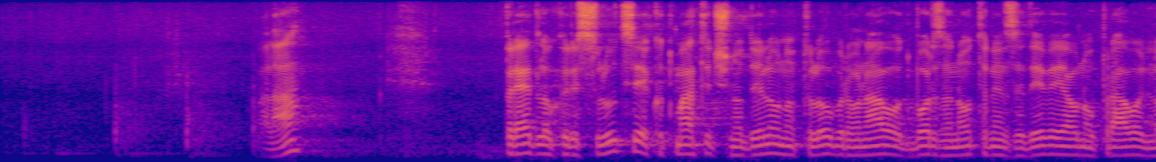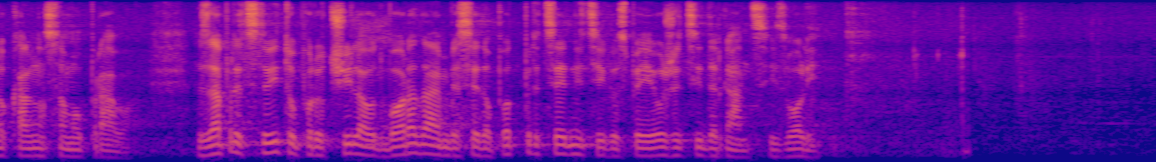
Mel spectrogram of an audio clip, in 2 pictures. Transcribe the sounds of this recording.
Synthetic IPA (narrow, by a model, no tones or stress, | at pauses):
xʋaːla | pɾɛːd̪lɔkɾɛsoluːt̪sijɛkɔt̪maːt̪it͡ʃnɔd̪eːlɔwnɔt̪ɛloɔbɾawnaːʋawɔd̪bɔːɾzanoːt̪ɾanɛzad̪eːʋɛjaːwnɔupɾaːʋɔinlɔkaːlnɔsamɔupɾʔa̰ːʋɔ̰ | zapɾɛt̪st̪aʋiːt̪ɛwpɔɾɔt͡ʃiːlaɔd̪bɔːɾad̪aːjɛmbɛseːd̪ɔpɔt̪̚pɾɛt̪seːd̪nit̪siɡospeːjoːʒit̪sid̪ɛɾɡant̪sizʋoːli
